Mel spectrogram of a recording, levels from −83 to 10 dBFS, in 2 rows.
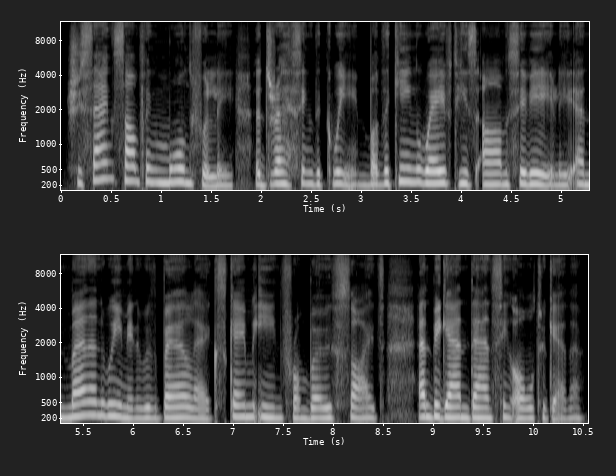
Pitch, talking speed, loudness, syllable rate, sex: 215 Hz, 175 wpm, -18 LUFS, 4.8 syllables/s, female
